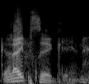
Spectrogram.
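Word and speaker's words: Leipzig: Li Light Li I can't pronounce it. Leipig. Leipig. Lizig.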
